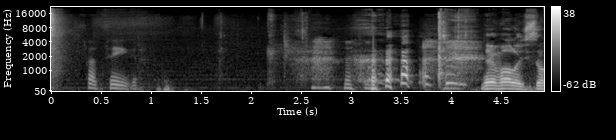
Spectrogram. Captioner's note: laughs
